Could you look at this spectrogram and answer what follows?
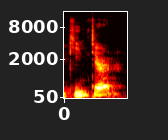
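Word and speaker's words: Tkinter: allez utiliser, vous avez kinter. OK, ça s'écrit tter mais généralement pour la facilité, on va pas lire le T devant quoi.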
